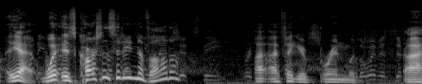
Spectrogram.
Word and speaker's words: Nevada: Is Carson City, Nevada?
